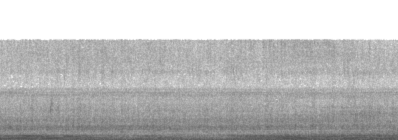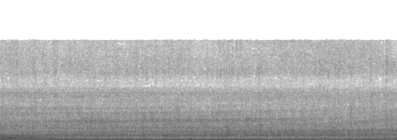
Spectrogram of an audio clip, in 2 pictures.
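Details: Droning engine idles with steady tonal hum and layered mechanical noise throughout, and no animal voices.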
